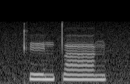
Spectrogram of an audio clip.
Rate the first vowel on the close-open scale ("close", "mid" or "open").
mid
